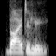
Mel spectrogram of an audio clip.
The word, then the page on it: vitally: Indian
